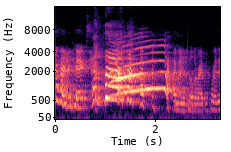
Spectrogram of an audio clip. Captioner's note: laughing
